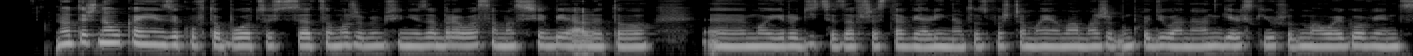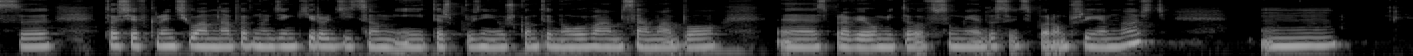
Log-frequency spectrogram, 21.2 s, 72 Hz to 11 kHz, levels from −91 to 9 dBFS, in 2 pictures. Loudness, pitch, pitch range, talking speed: -37 LUFS, 185 Hz, 180-190 Hz, 175 wpm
